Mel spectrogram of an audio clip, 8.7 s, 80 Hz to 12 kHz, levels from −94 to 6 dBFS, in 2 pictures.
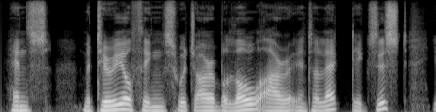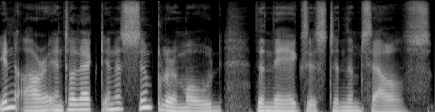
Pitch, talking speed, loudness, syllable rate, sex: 130 Hz, 145 wpm, -19 LUFS, 4.6 syllables/s, male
